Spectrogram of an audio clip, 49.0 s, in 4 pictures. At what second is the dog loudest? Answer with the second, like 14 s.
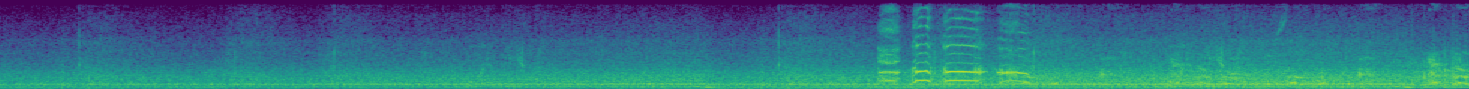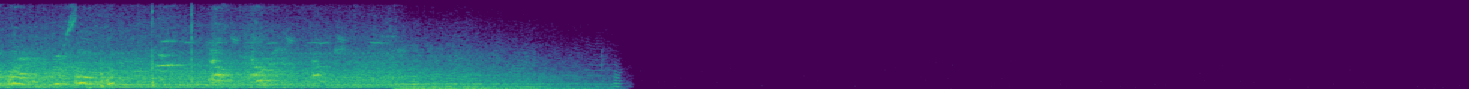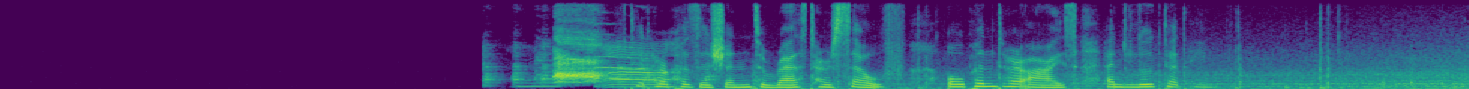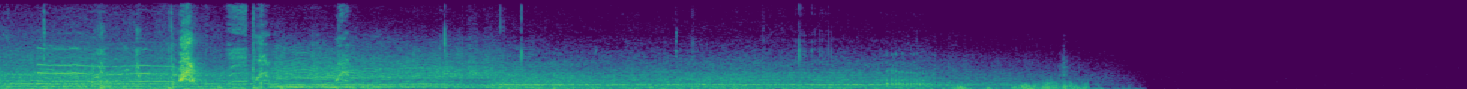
13 s.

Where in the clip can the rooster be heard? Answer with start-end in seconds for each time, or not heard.
7.3-8.6, 28.5-30.4, 37.0-38.8.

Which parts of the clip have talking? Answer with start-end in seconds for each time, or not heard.
29.8-34.6.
